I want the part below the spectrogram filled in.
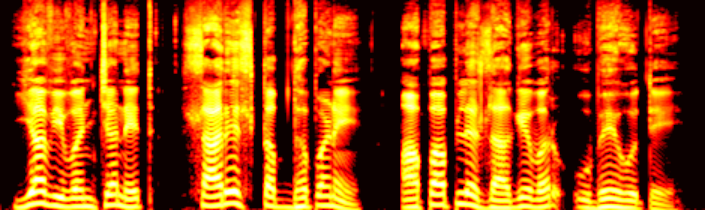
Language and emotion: Marathi, neutral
